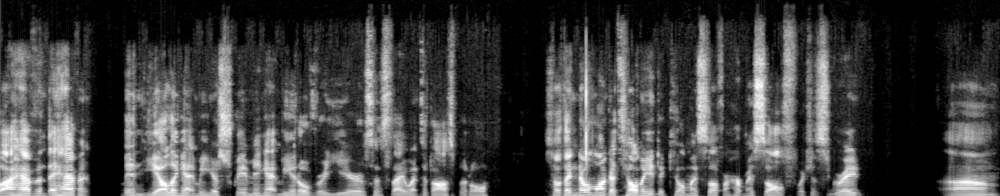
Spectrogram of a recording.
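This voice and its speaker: A man in casual talk to camera, halting and stuttering, repeating words and often trailing off softly, close to the mic at home. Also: medium pitch, clear, resonant tone, no room sound. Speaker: content creator reacting to memes.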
